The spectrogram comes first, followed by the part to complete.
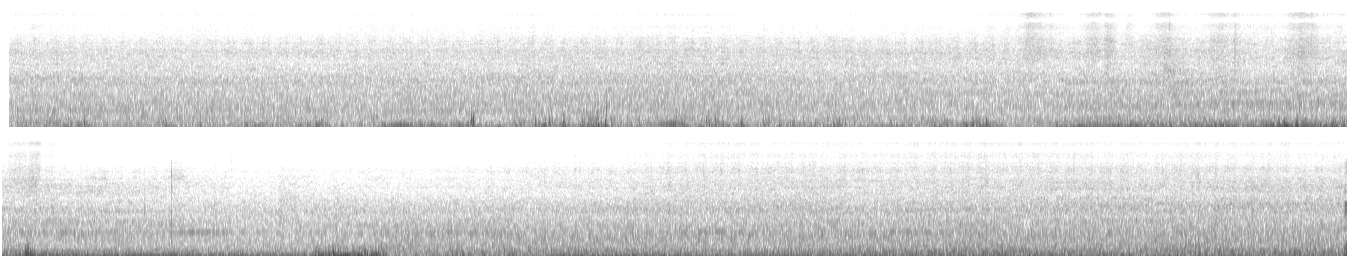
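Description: A vehicle engine idling steadily under a low rumble that gets louder about ten seconds in, with a few short bumps.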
